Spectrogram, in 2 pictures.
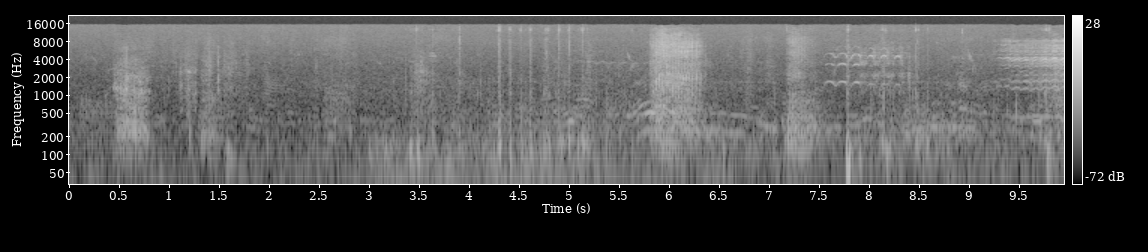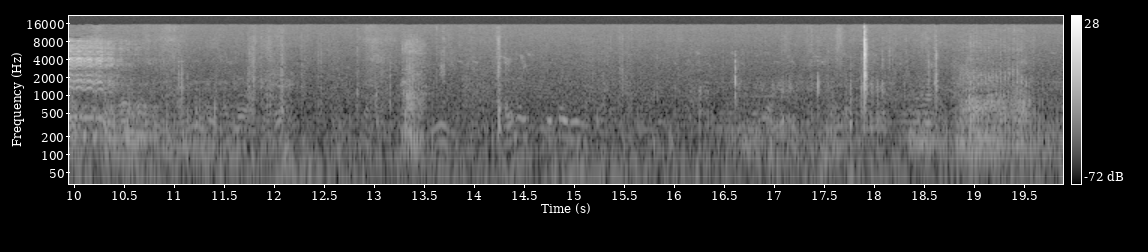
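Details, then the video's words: Horses on the Mongolian steppe, with a harmonic, wavering whinny-like call near the middle, alongside a shorter tonal call just before it, scattered hoof and movement noises, and a faint voice. "Relax listening to the sound of horses"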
